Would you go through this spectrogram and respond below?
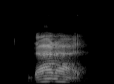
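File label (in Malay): "darat", Malay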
